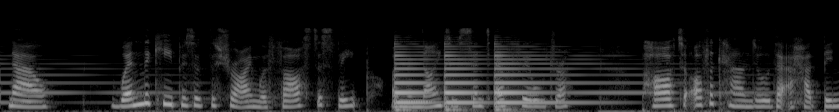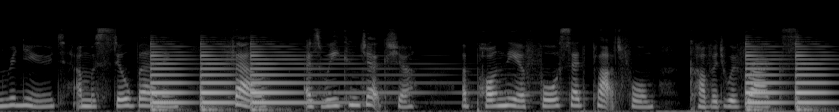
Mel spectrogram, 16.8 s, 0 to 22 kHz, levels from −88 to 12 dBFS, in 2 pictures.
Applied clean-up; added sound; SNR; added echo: none; Piano; -1 dB; none.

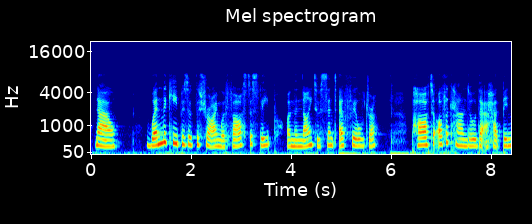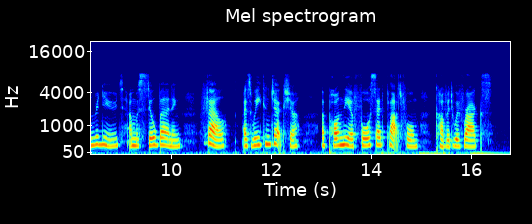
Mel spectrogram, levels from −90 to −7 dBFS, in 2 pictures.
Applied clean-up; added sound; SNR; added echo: none; none; none; none.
